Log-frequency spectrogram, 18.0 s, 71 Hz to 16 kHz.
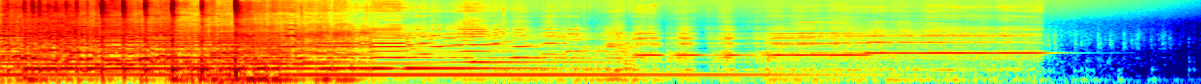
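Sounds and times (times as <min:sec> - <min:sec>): solo cello playing: 0:00.0 - 0:14.4
low drone: 0:00.0 - 0:15.4.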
